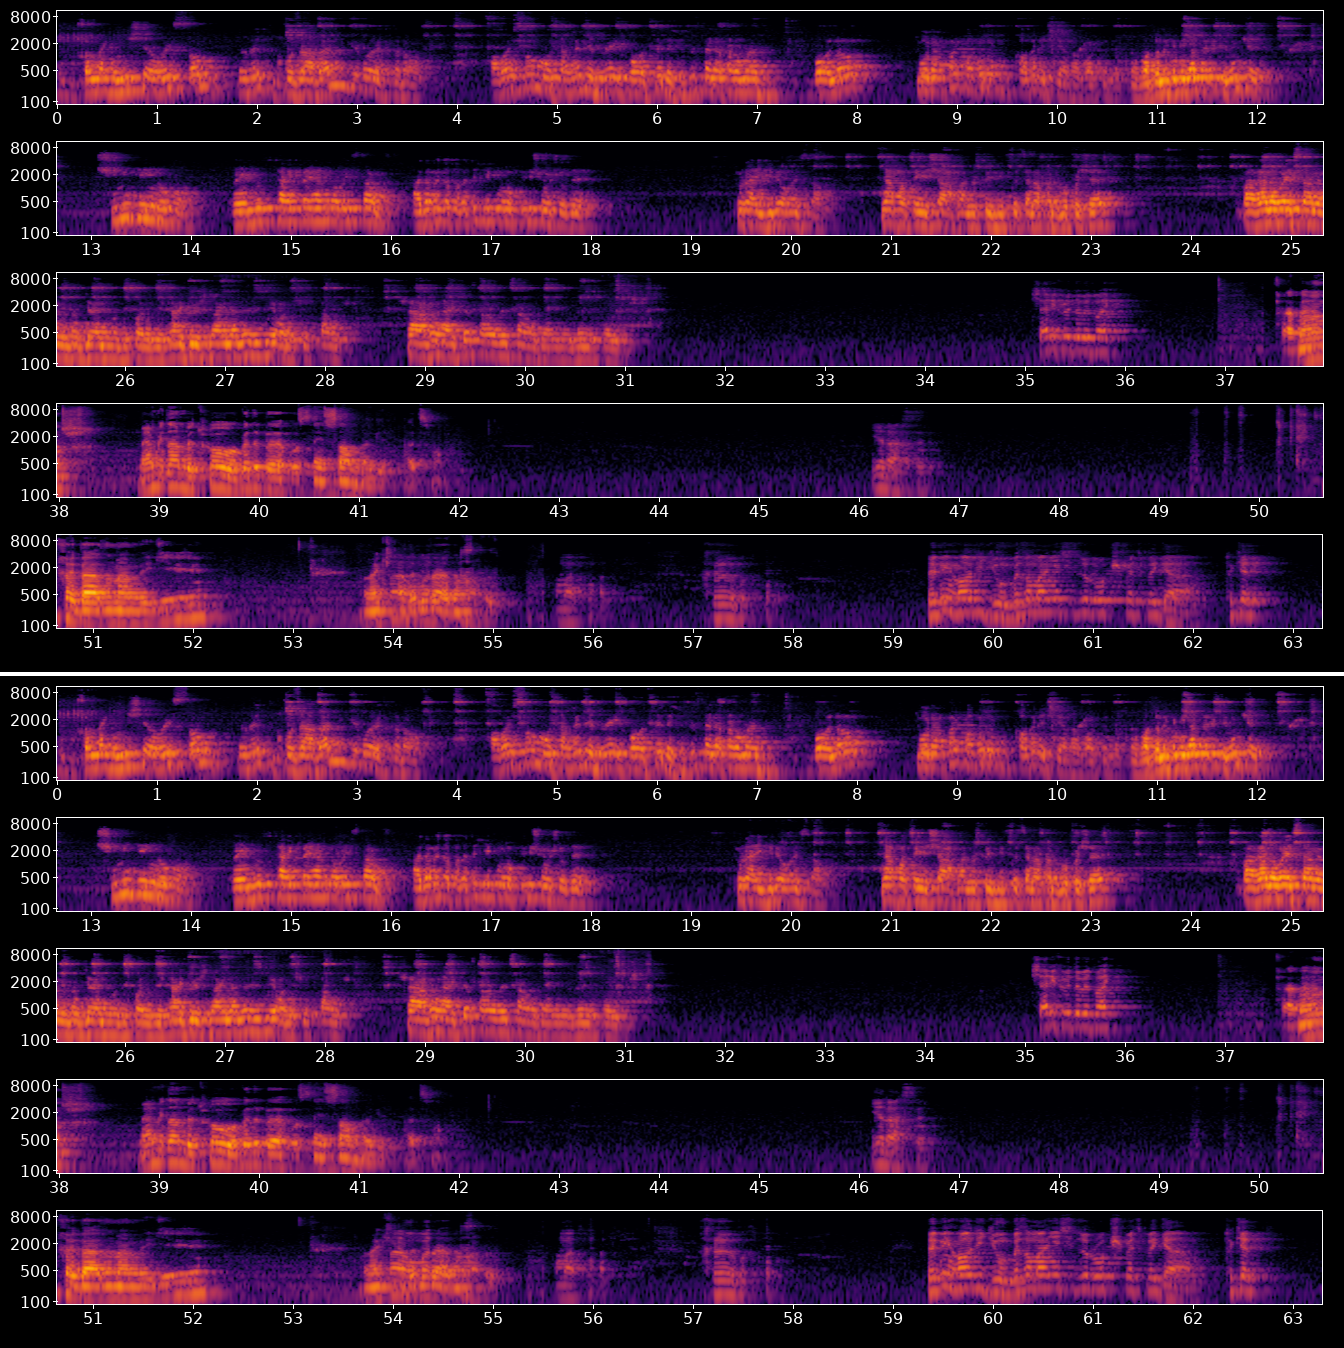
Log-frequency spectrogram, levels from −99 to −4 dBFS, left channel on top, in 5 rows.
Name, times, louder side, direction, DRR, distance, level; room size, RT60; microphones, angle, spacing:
voice 1, 0.0-7.1 7.6-8.0 8.6-12.4 13.1-14.0 14.4-15.9 16.2-17.9 19.5-20.3 20.9-23.2 24.4-28.2 28.6-31.2, right 1 dB, 35° right, 0 dB, 2.5 m, -36 dB
voice 2, 35.1-35.8 46.1-46.7 54.0-54.9 55.6-55.8 57.1-57.5 59.3-62.0 62.3-62.6, right 3 dB, 55° right, 3 dB, 2.2 m, -44 dB
voice 3, 37.6-38.3 38.8-41.6 50.4-52.1 53.7-55.0, left 2 dB, 55° left, 5 dB, 1.7 m, -35 dB
20.0 x 18.0 x 3.0 m, 0.68 s
head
